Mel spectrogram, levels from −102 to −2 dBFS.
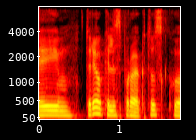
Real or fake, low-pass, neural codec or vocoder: real; 7.2 kHz; none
